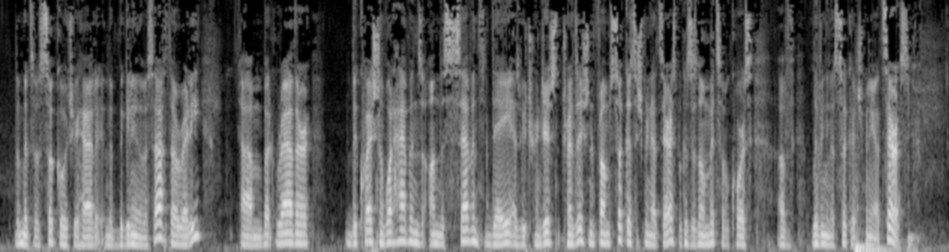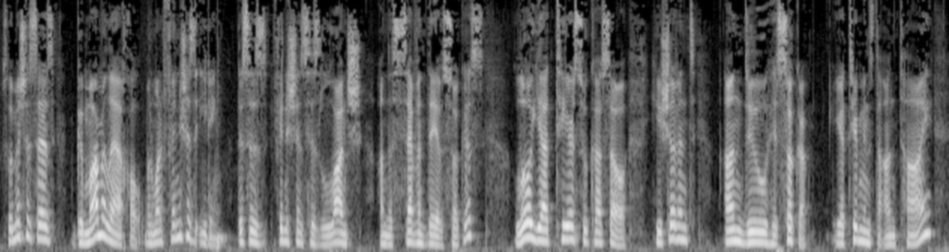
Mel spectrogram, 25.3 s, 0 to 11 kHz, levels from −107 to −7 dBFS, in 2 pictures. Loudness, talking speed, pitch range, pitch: -25 LUFS, 190 wpm, 115-150 Hz, 125 Hz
